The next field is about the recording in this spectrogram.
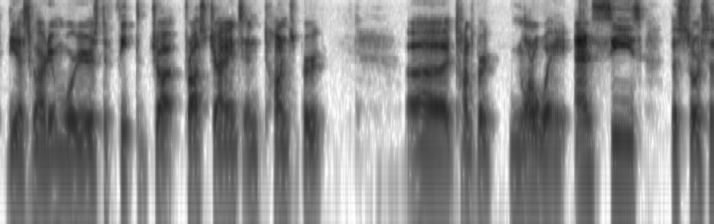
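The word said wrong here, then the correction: Tønsberg: I totally mispronounced Tonsberg. I'm not supposed to pronounce the R. Tonsberg, Norway, and seize source of their power, the Casket of Ancient Winters.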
